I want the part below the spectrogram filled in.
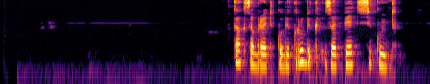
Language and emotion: Russian, neutral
